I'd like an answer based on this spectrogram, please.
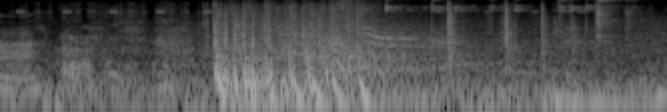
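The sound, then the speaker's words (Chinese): A video-game shotgun fires rapidly like a machine gun: a dense burst of many quick shots breaks in abruptly, then the firing carries on more loosely. “我明明有啲散弹嘅，射到好似机枪咁”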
